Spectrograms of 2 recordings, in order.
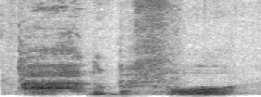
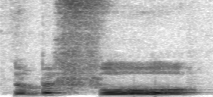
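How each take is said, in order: First: Slow musing. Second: Loud announcement of number four; announcing. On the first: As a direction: savour "number four" slowly, like a mock reveal. Repeats item announcement, second take. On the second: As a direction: call out "Number four" loudly like a show host. Announcing countdown item, first take. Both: Acted.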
